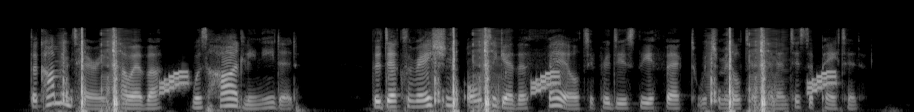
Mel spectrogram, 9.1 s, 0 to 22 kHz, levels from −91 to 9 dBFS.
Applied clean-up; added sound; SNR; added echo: none; Telephone; -3 dB; none.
